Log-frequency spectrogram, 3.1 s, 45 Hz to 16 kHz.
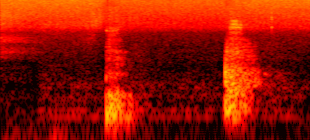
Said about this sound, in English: Sorry, everybody. Fireworks over here. Is this a little early? Isn't the 4th of July like next week? It's been like this all day.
